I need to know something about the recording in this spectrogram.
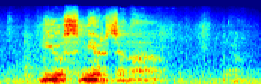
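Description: A middle-aged man speaks close by with animation.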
